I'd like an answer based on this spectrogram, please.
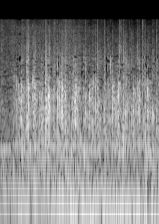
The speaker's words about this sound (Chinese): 现场爆发出热烈的掌声。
